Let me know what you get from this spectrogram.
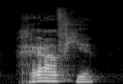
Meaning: diminutive of graaf
- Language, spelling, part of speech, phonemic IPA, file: Dutch, graafje, noun, /ˈɣrafjə/, Nl-graafje.ogg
